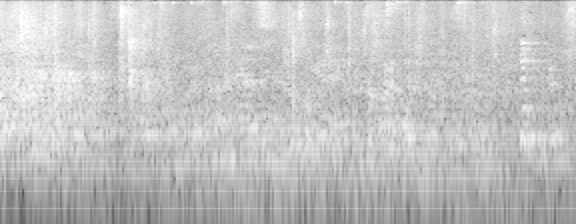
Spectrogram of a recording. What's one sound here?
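A crowd of men and women murmurs and chats.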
